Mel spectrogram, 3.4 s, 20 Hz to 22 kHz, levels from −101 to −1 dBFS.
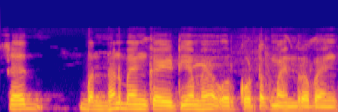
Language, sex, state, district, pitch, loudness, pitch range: Hindi, male, Uttar Pradesh, Hamirpur, 145 Hz, -14 LUFS, 130-160 Hz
